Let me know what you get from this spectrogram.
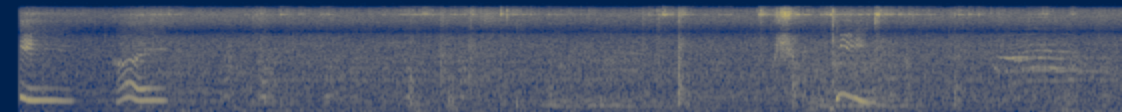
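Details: A tired cat awaiting adoption, indoors: a few short, tonal meows rising then falling, one at the start, another a second later, and a third near the end, between quiet stretches. A woman speaks softly to the cat.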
